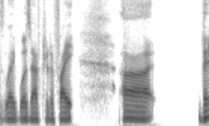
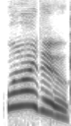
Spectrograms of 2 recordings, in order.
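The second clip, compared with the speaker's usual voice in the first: much higher, louder, wide-eyed innocent squeak; innocent fighter; 3 dB louder, slower than usual. Retold or imitated. Stopped fighter answering his angry coach, mock innocent high voice. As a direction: play the clueless kid who did nothing wrong. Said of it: "he goes".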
